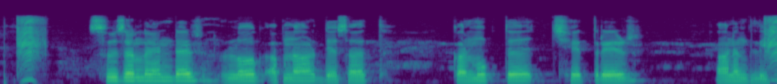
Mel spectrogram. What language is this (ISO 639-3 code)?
mag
